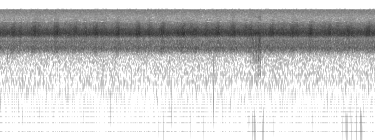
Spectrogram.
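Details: Steady buzzing of cicadas in a pine wood, a shimmering high drone pulsing slightly, with a brief click near the fifth second and little else heard.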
